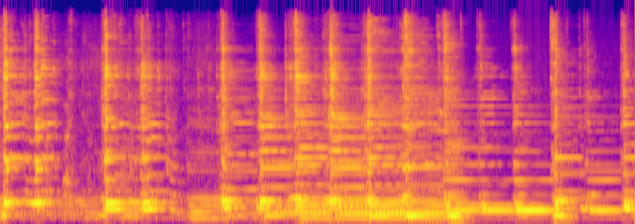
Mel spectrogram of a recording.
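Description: Acoustic guitar and mandolin playing a blues instrumental break without vocals, with quick picked notes over the guitar's chords.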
